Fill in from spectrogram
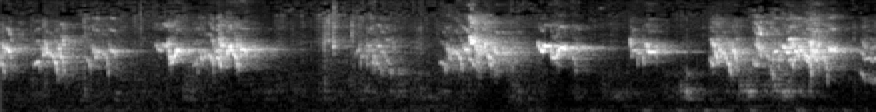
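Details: Budgerigar chirping in short bursts roughly every half second, scratchy chattering notes with a few clearer whistled tones mixed in.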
